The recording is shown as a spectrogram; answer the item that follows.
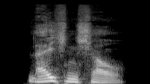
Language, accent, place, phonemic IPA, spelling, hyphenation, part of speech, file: German, Germany, Berlin, /ˈlaɪ̯çənˌʃaʊ̯/, Leichenschau, Lei‧chen‧schau, noun, De-Leichenschau.ogg
- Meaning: coroner's inquest, post mortem (whether it involve dissection or not, but especially when not)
